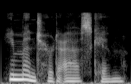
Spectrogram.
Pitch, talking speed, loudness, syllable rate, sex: 160 Hz, 275 wpm, -15 LUFS, 5.0 syllables/s, female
